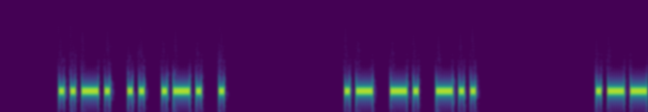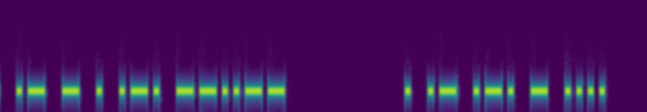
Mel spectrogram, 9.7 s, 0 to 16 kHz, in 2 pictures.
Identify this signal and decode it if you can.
Morse code, heard as a keyed tone, about 28 wpm, 700 Hz. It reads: FIRE AND WATER, EARTH
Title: 3x Word-Spacing - Sentences from Top 400 Words - 28wpm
